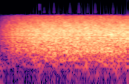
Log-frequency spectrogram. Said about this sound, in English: Thank you. No, no, please. No, I'll have none of that. No applause, please. No applause.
